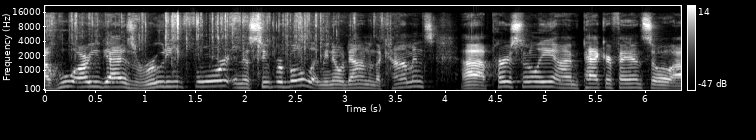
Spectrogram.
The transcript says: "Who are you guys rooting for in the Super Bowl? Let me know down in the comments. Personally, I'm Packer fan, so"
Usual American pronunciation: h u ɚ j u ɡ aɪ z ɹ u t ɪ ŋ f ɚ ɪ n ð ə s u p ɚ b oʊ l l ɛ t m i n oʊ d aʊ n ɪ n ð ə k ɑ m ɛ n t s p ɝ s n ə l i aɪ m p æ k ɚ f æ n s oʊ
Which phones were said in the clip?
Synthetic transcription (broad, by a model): h u ɚ j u ɡ aɪ z ɹ u t ɪ ŋ f ɚ ɪ n ð ə s u p ɚ b oʊ l l ɛ t m i n oʊ d aʊ n ɪ n ð ə k ɑ m ɛ n t s p ɝ s n l i aɪ m p æ k ɚ f æ n s oʊ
